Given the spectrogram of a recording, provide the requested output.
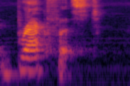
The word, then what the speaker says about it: breakfast: da manhã, que é breakfast. Breakfast. Ela, apesar de ela ter aqui dentro a palavra break, exatamente da mesma forma que se escreve, a pronúncia dela não é break e sim break.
